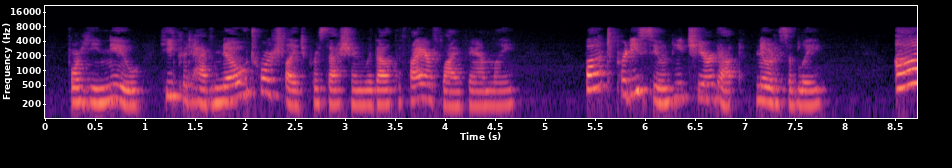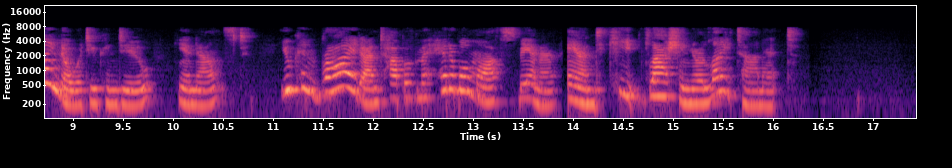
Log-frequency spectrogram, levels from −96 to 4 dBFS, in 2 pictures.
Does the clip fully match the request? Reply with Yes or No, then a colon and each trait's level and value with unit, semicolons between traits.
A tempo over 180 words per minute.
No: average, 150 wpm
